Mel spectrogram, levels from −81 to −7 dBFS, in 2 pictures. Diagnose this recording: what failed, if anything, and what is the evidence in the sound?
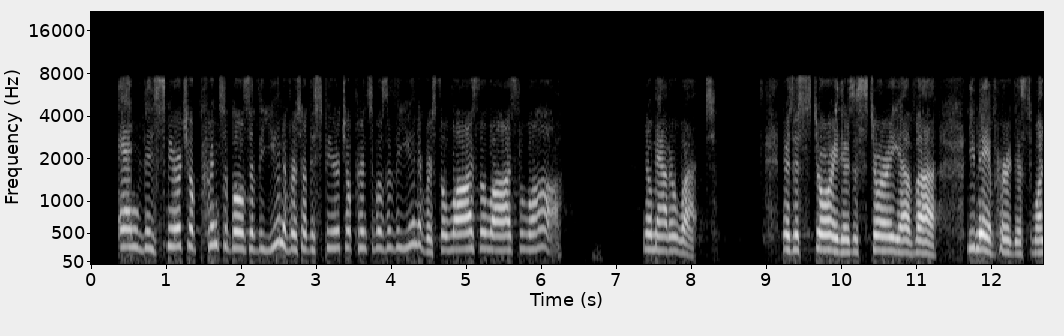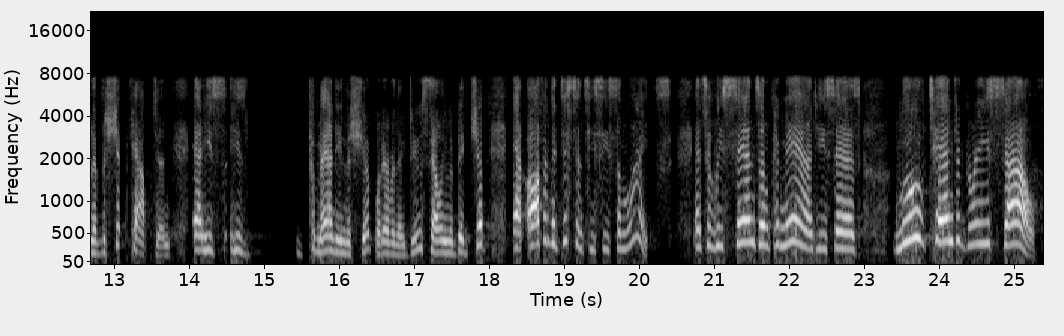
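Speex codec damage runs throughout the speech, at the codec stage. The sound is hoarse and noisy, with nothing above 7.7 kHz. CELP coding short of excitation bits, which fits a bitrate near 10 kbps, roughens the speech and leaves its upper band a noise-like fill.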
